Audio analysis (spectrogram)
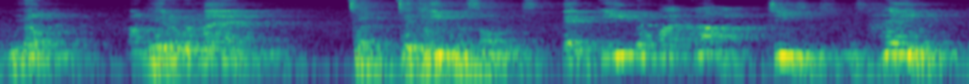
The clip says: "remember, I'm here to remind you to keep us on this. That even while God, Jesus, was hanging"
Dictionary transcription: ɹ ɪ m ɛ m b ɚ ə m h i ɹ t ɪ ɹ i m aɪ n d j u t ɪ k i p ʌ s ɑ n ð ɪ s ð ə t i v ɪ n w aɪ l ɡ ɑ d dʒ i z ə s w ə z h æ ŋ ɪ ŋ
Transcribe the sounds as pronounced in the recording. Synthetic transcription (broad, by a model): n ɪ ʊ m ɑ ə m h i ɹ t ɪ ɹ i m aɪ n d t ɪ t ɪ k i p ʌ s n ð ɪ s ð ə t i v ɪ n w aɪ ɡ ɑ d dʒ i z ə s w ə z h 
